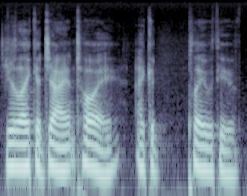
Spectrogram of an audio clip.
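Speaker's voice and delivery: low, soft, mock-seductive croon. Teasing cohost about the robot, a low soft mock-seductive murmur. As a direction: tease a friend with a hammed-up lovesick murmur. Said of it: "J G goes to bed tonight and he's just like".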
